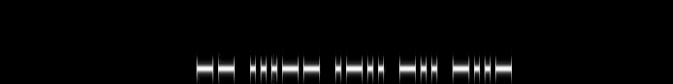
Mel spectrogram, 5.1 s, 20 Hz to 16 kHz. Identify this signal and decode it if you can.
Morse code, heard as a keyed tone, about 30 wpm, 700 Hz. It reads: M3LDX
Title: DXCC-100 Call Signs - 5 Characters - Repeated 2x - 30wpm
